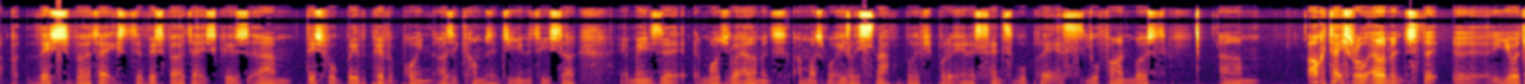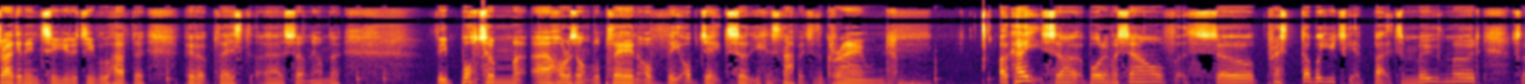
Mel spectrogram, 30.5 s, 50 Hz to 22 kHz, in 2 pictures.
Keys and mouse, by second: 10.0 alt+click, 21.4 alt+click, 23.3 alt+click, 26.1 alt+click, 28.1 w.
